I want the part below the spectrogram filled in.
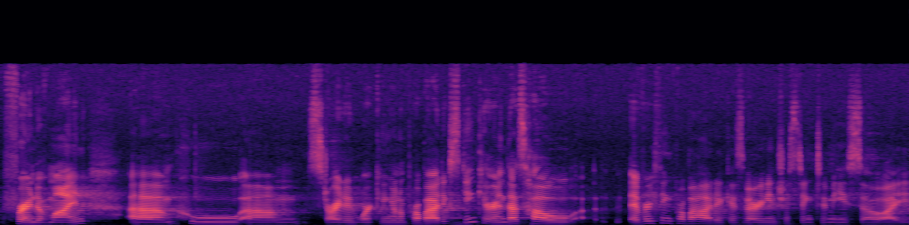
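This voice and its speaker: A woman's voice: lowish voice, fairly even intonation, moderate pace, bright, forceful tone, faint music behind. A woman, speaking as a guest on an onstage interview in a hesitant, earnest way with many fillers. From Lithuania. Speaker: guest microbiologist. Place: large conference stage. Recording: hall reverb from a stage.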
